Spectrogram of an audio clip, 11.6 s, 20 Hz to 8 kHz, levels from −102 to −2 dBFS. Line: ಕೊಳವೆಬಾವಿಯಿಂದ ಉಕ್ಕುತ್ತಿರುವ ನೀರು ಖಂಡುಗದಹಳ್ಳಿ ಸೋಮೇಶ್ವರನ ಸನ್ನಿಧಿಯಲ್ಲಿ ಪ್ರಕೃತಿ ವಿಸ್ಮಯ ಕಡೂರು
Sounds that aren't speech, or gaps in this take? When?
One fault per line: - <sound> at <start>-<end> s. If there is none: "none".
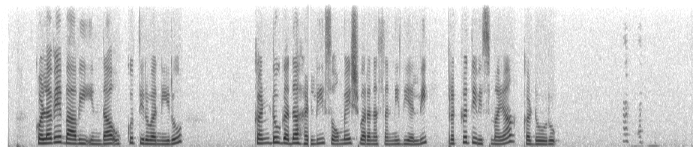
- dropout at 5.1-5.2 s
- laugh at 10.4-11.0 s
